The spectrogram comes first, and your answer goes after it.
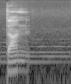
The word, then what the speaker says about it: Dungarroch: I keep saying it wrong. Dungarroch, and search for evidence of a haunting.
